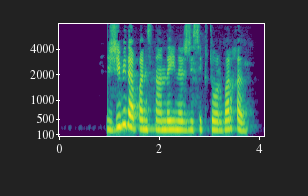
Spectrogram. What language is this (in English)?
Pashto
